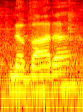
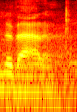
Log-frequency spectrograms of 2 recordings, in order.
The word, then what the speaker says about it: Nevada: And don't ever mispronounce the name. You're not allowed to do that, Joe. You mispronounce the name, you got a problem. You ever see somebody when they say it's Nevada? Nevada? Never. Oh, they're in deep trouble.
